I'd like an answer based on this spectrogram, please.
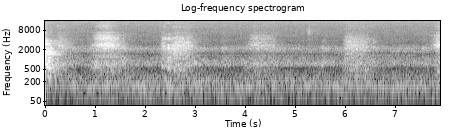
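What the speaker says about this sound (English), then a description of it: "3 big breaths" Someone takes three big, deep breaths while holding a yoga stretch, each slow airy inhale and exhale rising and fading in a steady rhythm, close and quiet with no talk.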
